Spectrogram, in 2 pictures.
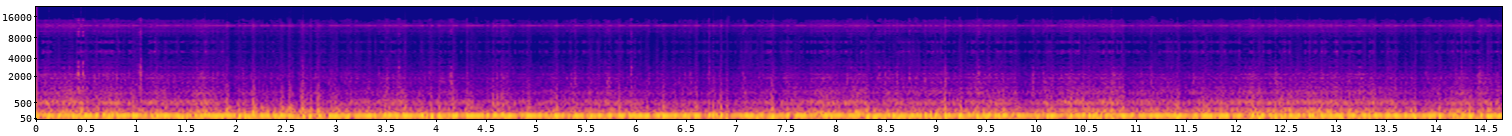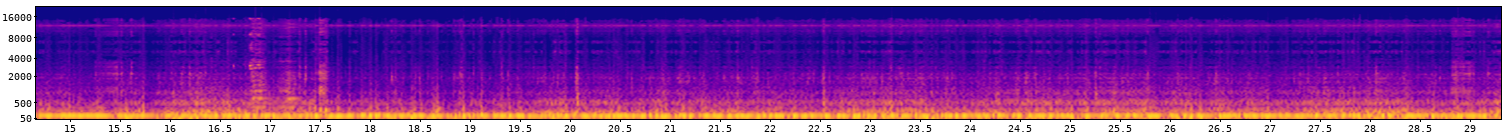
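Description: Loud, steady low rumble of road vibration and wind picked up by a handlebar-mounted GoPro Hero 2 in its housing while a bicycle is ridden along a street. A brief knock comes a little past halfway through.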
